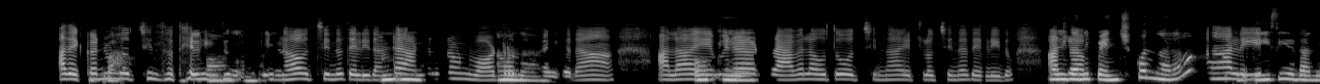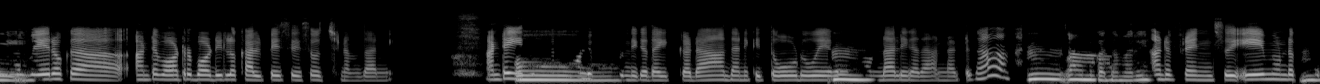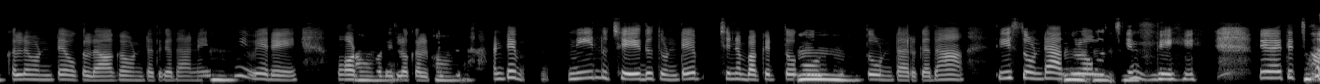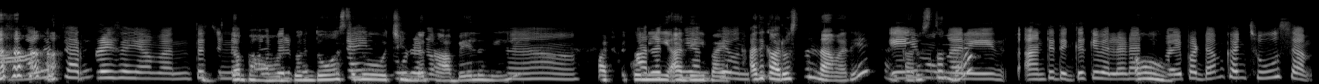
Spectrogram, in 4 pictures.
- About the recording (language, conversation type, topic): Telugu, podcast, మీరు చిన్నప్పటి ఇంటి వాతావరణం ఎలా ఉండేది?
- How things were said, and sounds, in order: laughing while speaking: "వొచ్చిందో తెలీదు"; in English: "అండర్ గ్రౌండ్ వాటర్"; in English: "ట్రావెల్"; distorted speech; in English: "వాటర్ బాడీలో"; teeth sucking; drawn out: "ఓహ్!"; in English: "ఫ్రెండ్స్"; in English: "వాటర్ బాడీలో"; in English: "బకెట్‌తో"; laughing while speaking: "వొచ్చింది"; laugh; in English: "సర్ప్రైజ్"; in English: "ఫర్స్ట్ టైమ్"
